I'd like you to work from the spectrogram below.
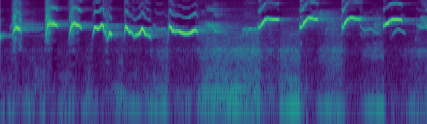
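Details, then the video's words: Agitated Oriental magpie-robin sings a steady sequence of loud slurred whistles, about one every half second, first falling then rising in shape, with a brief quieter gap and a faint hum behind. "SEKALI PUTAR AUTO KACER ANDA LANGSUNG EMOSI TINGGI BONGKAR ISIAN"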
